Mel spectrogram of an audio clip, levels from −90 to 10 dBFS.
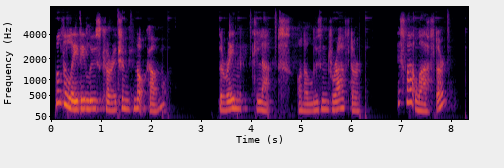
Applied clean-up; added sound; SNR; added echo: neural mask model DeepFilterNet 3.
